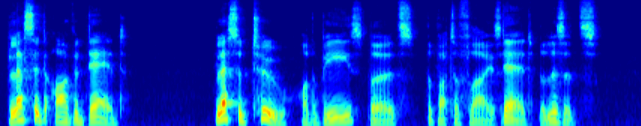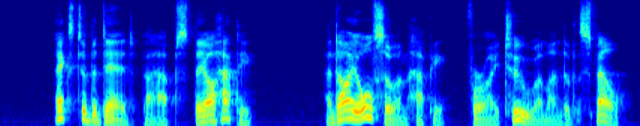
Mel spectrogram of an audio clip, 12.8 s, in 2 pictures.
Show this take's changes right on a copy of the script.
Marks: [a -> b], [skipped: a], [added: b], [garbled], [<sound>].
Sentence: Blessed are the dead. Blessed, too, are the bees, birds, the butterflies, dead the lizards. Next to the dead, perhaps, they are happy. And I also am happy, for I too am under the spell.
Blessed are the dead. Blessed, too, are the bees, birds, the butterflies, dead the lizards. Next to the dead, perhaps, they are happy. And I also am happy, for I too am under the spell.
